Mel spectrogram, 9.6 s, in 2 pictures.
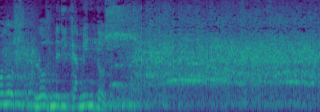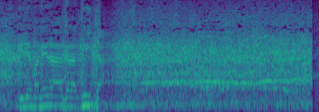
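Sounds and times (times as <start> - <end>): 
speech: 0.0 - 2.3, 5.1 - 6.5
legislators applauding loudly: 0.0 - 9.5.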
